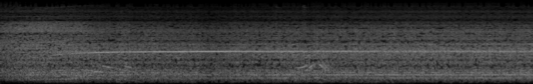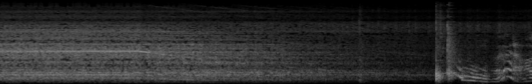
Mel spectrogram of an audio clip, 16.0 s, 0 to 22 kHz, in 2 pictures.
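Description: A 1970s Hoover Senior 6525c vacuum cleaner, saved from scrap, runs with a steady loud motor whine and a constant whistling tone, then winds down to a fading hum before a few clattering handling noises.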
